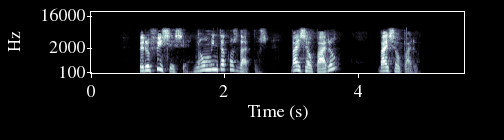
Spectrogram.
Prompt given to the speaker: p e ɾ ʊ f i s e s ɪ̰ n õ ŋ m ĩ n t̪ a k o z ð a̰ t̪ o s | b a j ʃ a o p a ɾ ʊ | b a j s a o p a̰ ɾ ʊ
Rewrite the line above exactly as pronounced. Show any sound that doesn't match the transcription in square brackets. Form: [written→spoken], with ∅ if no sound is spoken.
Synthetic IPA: p e ɾ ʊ f i [s→ʃ] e s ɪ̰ n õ ŋ m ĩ n t̪ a k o z ð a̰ t̪ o s | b a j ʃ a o p a ɾ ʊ | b a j [s→ʃ] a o p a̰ ɾ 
